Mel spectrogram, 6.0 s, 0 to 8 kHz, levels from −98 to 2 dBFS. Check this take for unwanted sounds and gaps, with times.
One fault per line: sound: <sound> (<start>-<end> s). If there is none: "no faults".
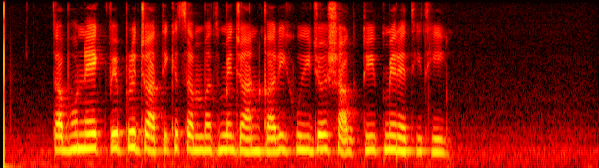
no faults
